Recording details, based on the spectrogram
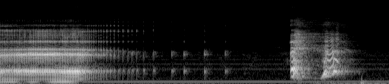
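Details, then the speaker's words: A deliberate burp attempt for a burping contest, recorded just after swimming: a long, loud, voiced belch fading out, then a pause and two short bursts. "okay well this is a contest anybody that can beat me we'll figure something out but anybody just comment on mine if you think you can beat me we'll have a burping contest and see what's going on"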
